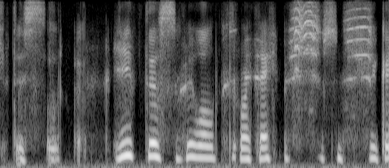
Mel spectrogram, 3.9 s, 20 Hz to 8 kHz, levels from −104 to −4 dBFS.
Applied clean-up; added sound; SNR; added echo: neural diffusion model UNIVERSE++.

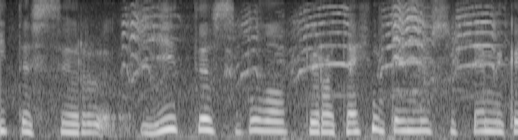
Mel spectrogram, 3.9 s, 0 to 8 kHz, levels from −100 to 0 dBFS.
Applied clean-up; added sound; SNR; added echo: none; Gull, seagull; 11 dB; none.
